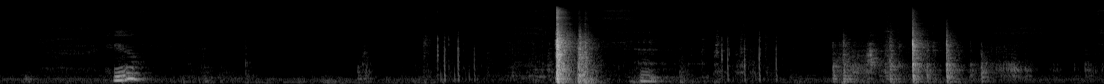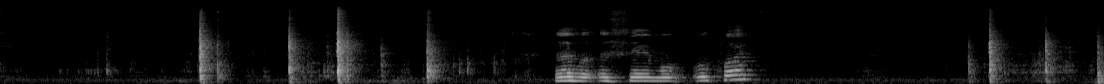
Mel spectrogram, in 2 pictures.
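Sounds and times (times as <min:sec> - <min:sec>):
plastic parts knocking and clicking: 0:04.3 - 0:04.8.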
